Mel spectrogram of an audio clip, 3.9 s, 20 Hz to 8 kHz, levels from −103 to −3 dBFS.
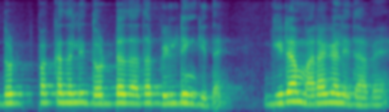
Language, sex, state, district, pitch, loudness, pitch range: Kannada, female, Karnataka, Bangalore, 190 Hz, -18 LUFS, 185-200 Hz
